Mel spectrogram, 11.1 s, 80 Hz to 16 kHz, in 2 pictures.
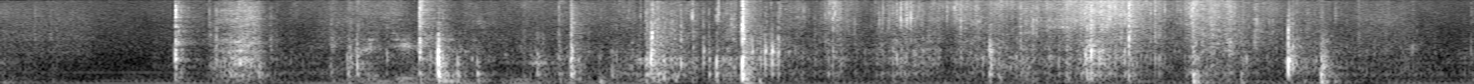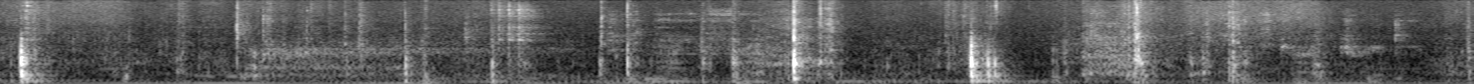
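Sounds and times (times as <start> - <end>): foil wrappers crinkling: 0.6 - 10.6.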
